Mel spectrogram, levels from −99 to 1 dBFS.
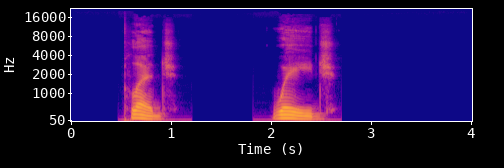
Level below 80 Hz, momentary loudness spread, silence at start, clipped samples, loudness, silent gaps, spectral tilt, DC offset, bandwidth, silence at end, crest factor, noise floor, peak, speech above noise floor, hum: -56 dBFS; 16 LU; 0.6 s; under 0.1%; -24 LUFS; none; -7 dB/octave; under 0.1%; 14.5 kHz; 1.4 s; 22 dB; -87 dBFS; -6 dBFS; 65 dB; none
